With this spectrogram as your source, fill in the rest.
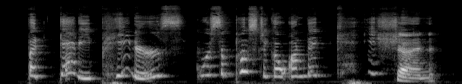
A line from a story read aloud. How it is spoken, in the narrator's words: Penelope was half whining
